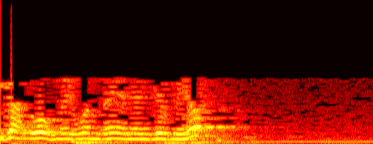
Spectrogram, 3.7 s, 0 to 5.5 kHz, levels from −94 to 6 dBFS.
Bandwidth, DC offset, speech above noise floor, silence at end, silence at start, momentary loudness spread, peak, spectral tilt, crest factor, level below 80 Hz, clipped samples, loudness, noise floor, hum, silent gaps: 2.6 kHz; under 0.1%; 25 dB; 0.05 s; 0 s; 15 LU; 0 dBFS; -13.5 dB/octave; 16 dB; -34 dBFS; under 0.1%; -15 LUFS; -39 dBFS; none; none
